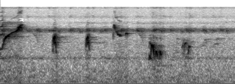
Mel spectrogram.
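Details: Streaked bulbul, a wild good-voiced forest bird, probably male, recorded as a decoy sound: a rising whistle followed by spaced, short slurred notes about every half second over a steady high insect drone.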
